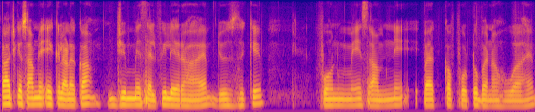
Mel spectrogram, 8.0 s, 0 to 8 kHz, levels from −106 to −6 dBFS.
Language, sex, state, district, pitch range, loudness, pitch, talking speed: Hindi, male, Chhattisgarh, Jashpur, 115-130 Hz, -21 LUFS, 120 Hz, 165 wpm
